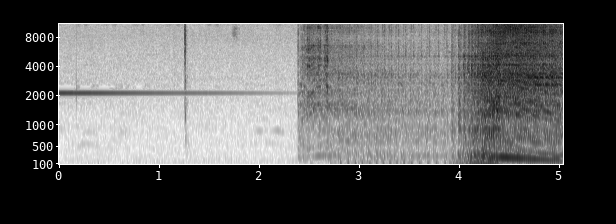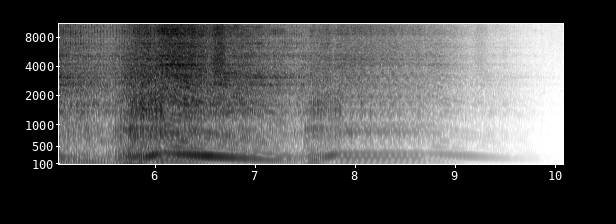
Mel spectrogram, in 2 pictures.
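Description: Yamaha R15S single-cylinder engine starting and idling briefly, then revved in neutral: two big blips and a smaller third one, each climbing in pitch and falling back, before the engine sound dies away near the end.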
